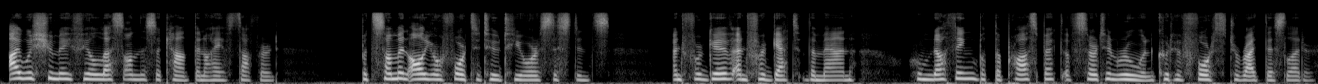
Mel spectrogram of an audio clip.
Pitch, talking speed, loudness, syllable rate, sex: 220 Hz, 190 wpm, -21 LUFS, 5.6 syllables/s, female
